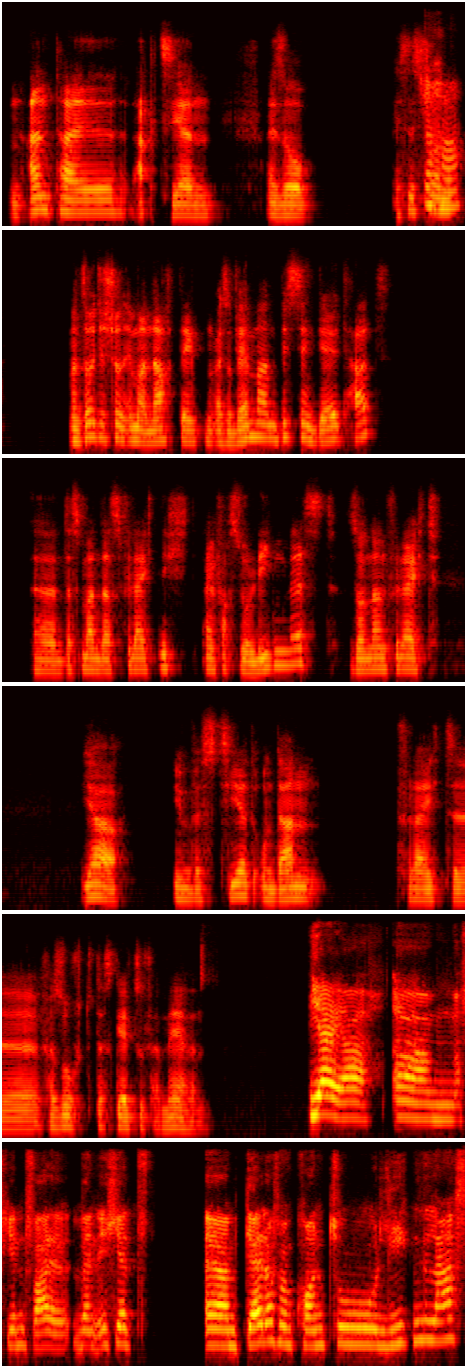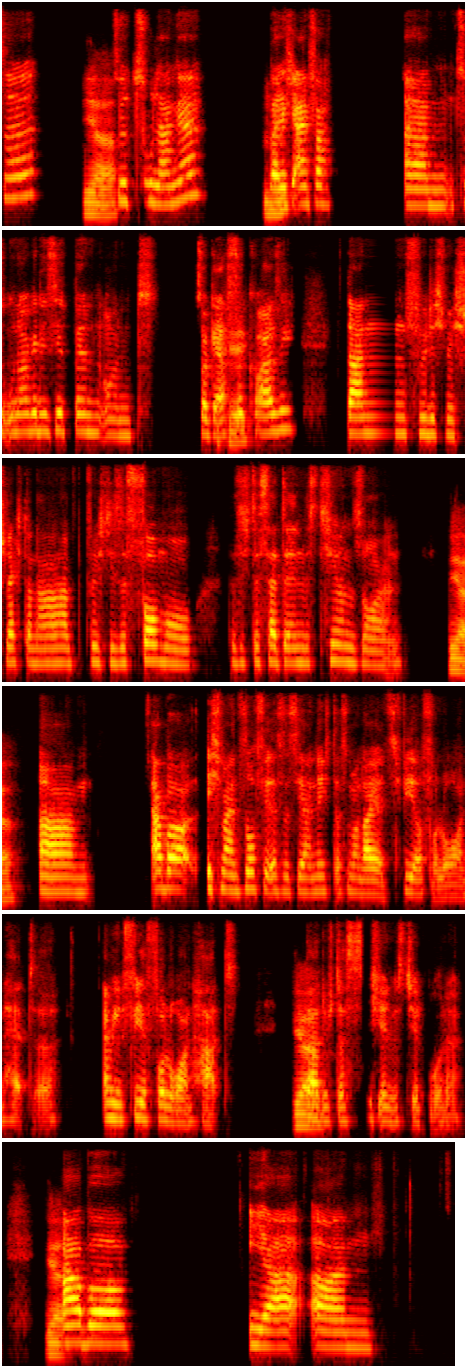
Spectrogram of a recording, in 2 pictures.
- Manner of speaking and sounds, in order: other background noise; distorted speech; in English: "FOMO"; in English: "I mean"
- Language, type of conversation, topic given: German, unstructured, Wie planst du größere Anschaffungen?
